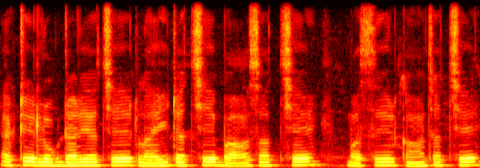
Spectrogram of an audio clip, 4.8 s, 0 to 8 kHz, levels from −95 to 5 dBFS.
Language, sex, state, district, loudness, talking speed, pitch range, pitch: Bengali, male, West Bengal, Jalpaiguri, -13 LUFS, 160 wpm, 145-160 Hz, 155 Hz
